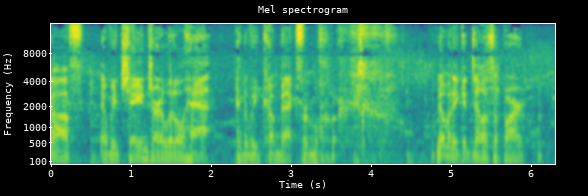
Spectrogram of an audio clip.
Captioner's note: laughing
